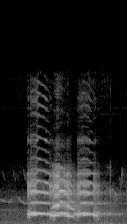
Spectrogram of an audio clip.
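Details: Common crane (Grus grus) at a nest with eggs and chicks by a small pond gives a loud, rolling trumpet call of about one and a half seconds in three rough bursts, after a faint thin bird note.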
